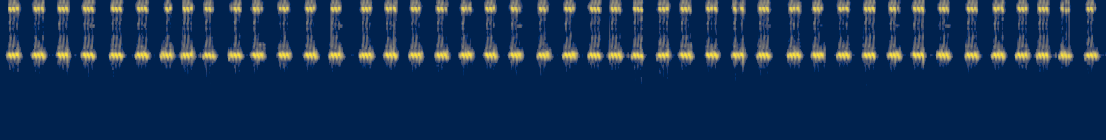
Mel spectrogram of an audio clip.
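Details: Continuous high-pitched cricket calling, short shrill chirps repeated about four times a second at an even pace, with a faint shimmering overtone above; nothing else audible.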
